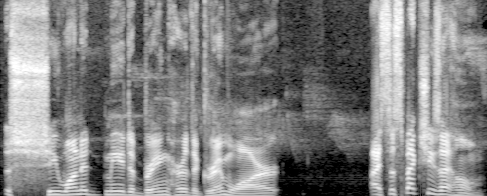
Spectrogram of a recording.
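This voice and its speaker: A man playing an excitable, petulant young magical creature in a comic stage-style audio drama. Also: a little high, unhurried, dry recording. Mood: flustered. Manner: excitable, complaining.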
